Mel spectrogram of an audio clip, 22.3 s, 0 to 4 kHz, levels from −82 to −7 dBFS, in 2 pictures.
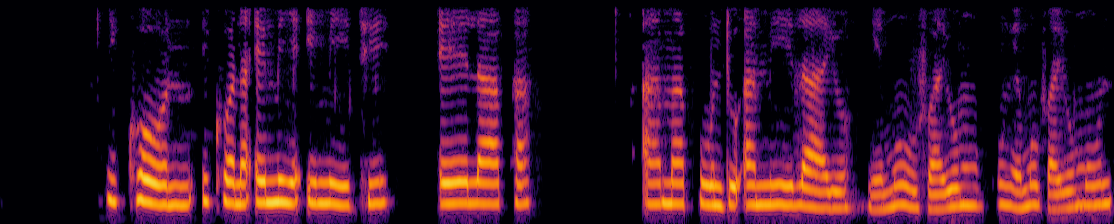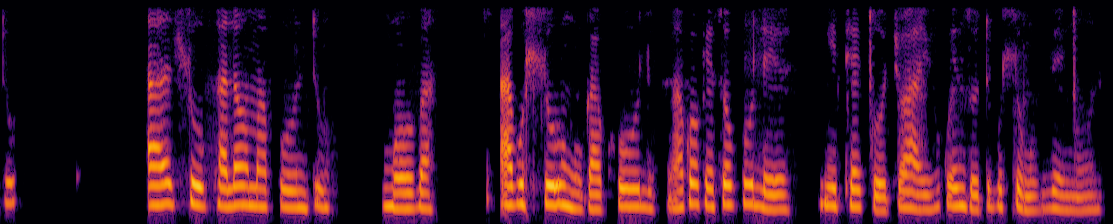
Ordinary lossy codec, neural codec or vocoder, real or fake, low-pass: AAC, 24 kbps; vocoder, 44.1 kHz, 128 mel bands every 512 samples, BigVGAN v2; fake; 3.6 kHz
